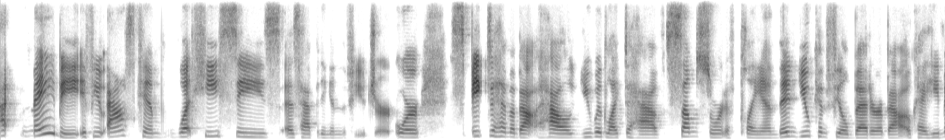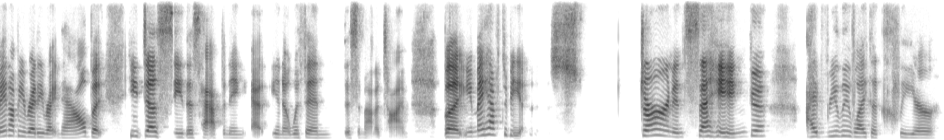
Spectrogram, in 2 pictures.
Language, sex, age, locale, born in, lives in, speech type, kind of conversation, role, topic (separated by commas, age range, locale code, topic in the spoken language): English, female, 30-34, en-US, United States, United States, conversation, advice, advisor, How can I cope with feeling disgusted by my partner's dishonesty?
